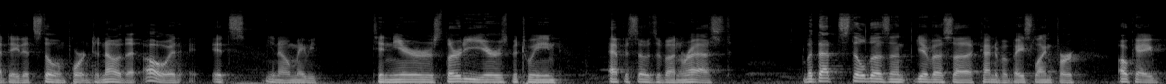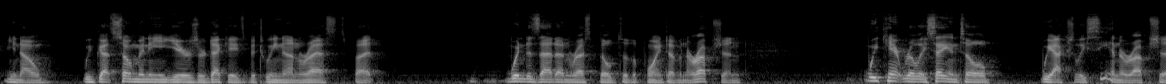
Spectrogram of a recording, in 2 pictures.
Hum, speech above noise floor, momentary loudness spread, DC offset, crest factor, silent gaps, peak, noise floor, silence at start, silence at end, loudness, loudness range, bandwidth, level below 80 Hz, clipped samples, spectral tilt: none; 30 dB; 10 LU; under 0.1%; 22 dB; none; -8 dBFS; -58 dBFS; 0 s; 0 s; -29 LUFS; 3 LU; 13 kHz; -48 dBFS; under 0.1%; -5.5 dB/octave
